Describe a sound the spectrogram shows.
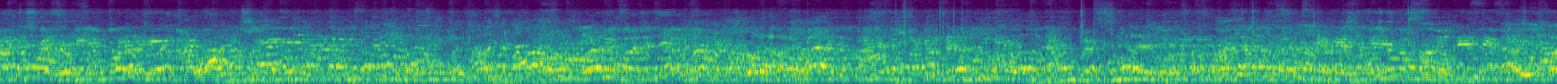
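A crowd of men chatter loudly all around.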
